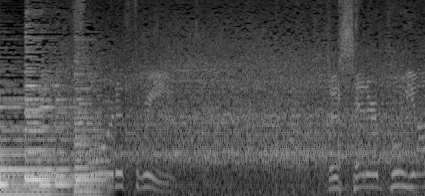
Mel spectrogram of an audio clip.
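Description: Background music cuts off about a second in, giving way to a televised ice hockey game: arena crowd noise with a play-by-play commentator's voice.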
